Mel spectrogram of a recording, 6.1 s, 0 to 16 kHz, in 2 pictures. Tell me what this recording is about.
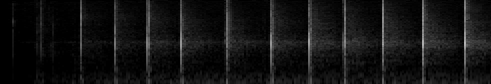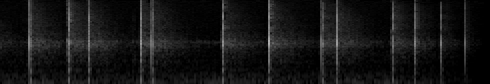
Sound 4-Edited
This sound was created by running a pencil up and down the spine of a spiral notebook. The sound's pitch has been altered.
pencil, Pitch-change, notebook, MTC500-M002-s14, LogicProX, spine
